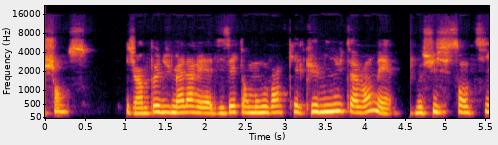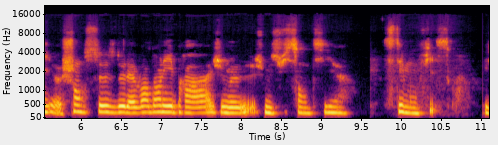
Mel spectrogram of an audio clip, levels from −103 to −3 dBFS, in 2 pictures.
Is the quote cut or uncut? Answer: cut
